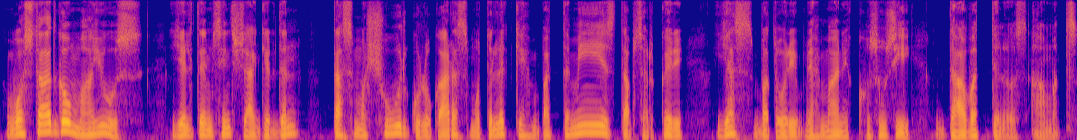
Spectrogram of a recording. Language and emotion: Kashmiri, sad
